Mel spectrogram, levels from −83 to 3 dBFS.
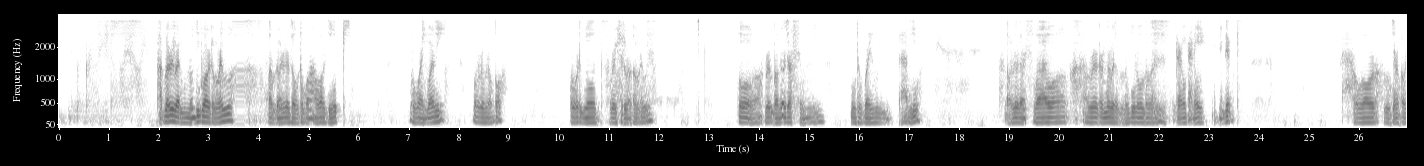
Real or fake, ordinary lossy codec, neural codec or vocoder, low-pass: fake; none; codec, 16 kHz, 0.5 kbps, FreqCodec, larger model; 3.6 kHz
